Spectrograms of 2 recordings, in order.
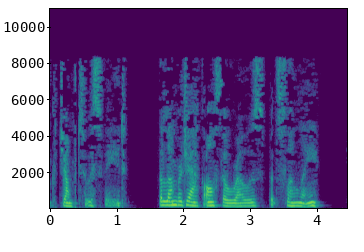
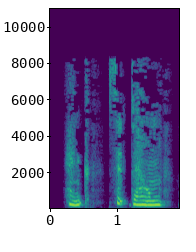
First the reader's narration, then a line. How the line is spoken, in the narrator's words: pleaded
